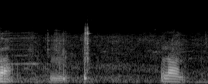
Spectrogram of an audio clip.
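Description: A single sharp click as the metal lid of a hand-operated sesame planter's seed hopper is shut, between short bits of speech.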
